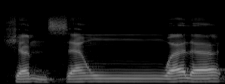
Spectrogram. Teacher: You merge the noon sound into the waw. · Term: idgham with ghunna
